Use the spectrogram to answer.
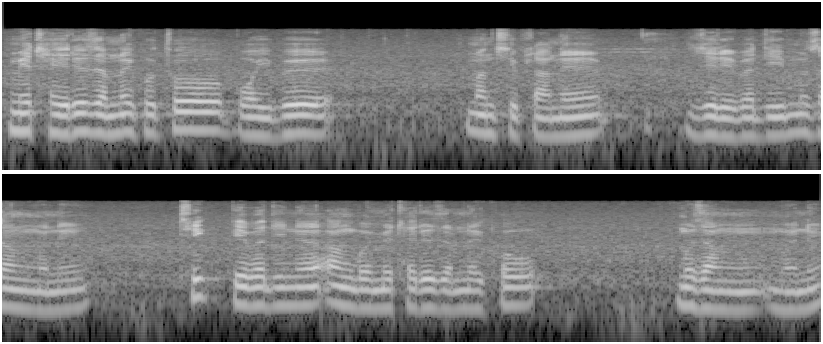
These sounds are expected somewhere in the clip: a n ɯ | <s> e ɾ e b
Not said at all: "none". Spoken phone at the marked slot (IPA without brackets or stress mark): z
